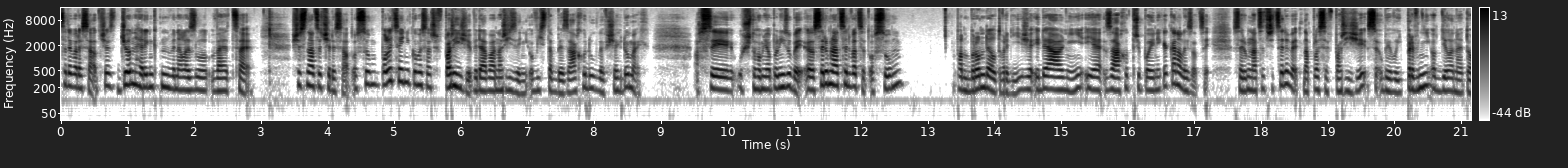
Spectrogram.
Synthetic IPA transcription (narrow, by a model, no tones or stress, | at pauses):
t͡sɛdɛvadɛsa̰ːt̪ʃɛst̪̚d͡ʒo̞nɦɛɾɪŋkt̪n̩vɪnalɛzl̩vɛːt͡sɛ̰ː | ʃɛst̪naːtt͡sɛt̪ʃɛdɛsa̰ːt̪ʔo̞sumpo̞lɪt͡sɛjɲiːko̞mɪsar̝̥fpariːʒɪ̰vɪdaːvaːnariːzɛɲḭːʔo̞viːst̪avbjɛzaːxo̞duːvɛfʃɛɣdo̞mɛ̰x | ʔasɪʔuʃt̪oɦomɲɛlpl̩niːzubɪ̰sɛdumnaːt͡sɛdvat͡sɛt̪ʔo̞sum | panbɾo̞ndɛlt̪vr̩ɟiːʒɛʔɪdɛaːlɲiːjɛzaːxo̞t̪̚pr̝̥ɪpo̞jɛniːkɛkanalɪza̰t͡sɪ̰sɛdumnaːt̪t͡sɛt̪ːr̝̥ɪ̥tt͡sɛddɛvjɛt̪naplɛsɛfpar̝iːʒɪsɛʔo̞bjɛvujiːpr̩vɲiːʔo̞d̪ɟɛlɛnɛːt̪o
